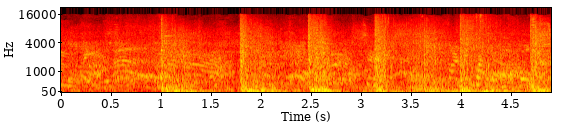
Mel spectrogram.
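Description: A weapon strikes enemies with repeated heavy, wet thuds.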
